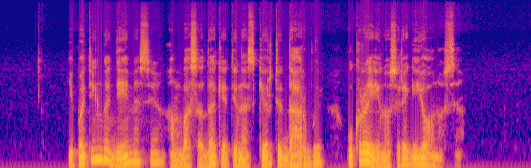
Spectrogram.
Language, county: Lithuanian, Klaipėda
